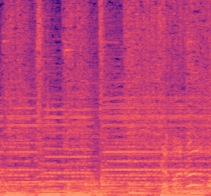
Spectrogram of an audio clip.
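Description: Live cumbia band playing an instrumental passage: accordion over a bass line in even, bouncing notes, with congas and a metal güira scraper keeping the rhythm.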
